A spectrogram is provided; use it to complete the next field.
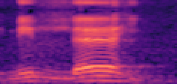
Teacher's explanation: kenapa Allah tu dibaca tarqiq nipis kerana huruf nun sebelumnya baris bawah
